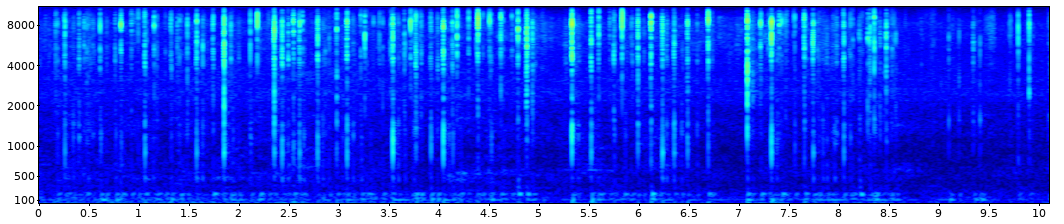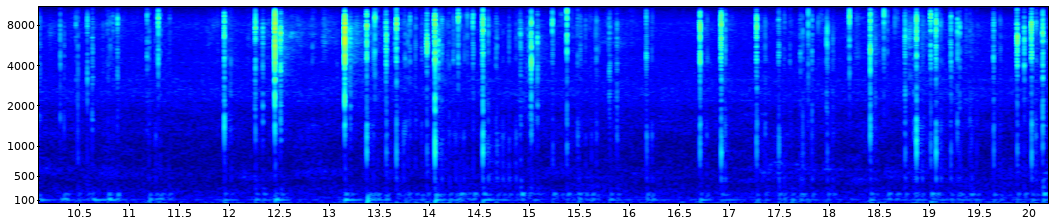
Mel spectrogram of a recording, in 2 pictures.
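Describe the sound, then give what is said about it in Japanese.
Rapid, continuous typing on the second-generation butterfly keyboard of a 2016 13-inch MacBook Pro, with dense shallow clicks and taps running steadily for about twenty seconds, with no voices. “最初は、あ2010、6年モデルの MacBook Pro 13インチ。これは、いわゆる第2世代キーボードってやつですね。”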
